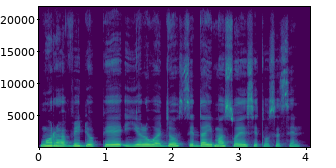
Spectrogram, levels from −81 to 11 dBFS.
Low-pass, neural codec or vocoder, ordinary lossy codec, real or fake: none; none; none; real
